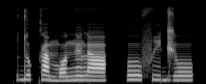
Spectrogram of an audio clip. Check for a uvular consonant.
absent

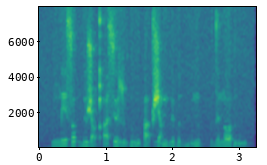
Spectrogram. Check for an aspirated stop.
absent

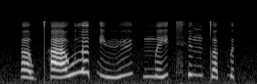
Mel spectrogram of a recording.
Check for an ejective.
absent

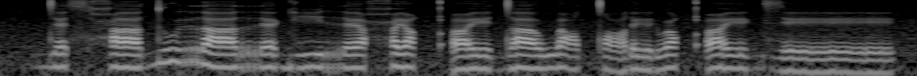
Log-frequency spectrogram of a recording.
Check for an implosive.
absent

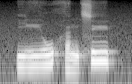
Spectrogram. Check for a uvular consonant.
absent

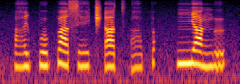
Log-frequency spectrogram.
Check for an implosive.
absent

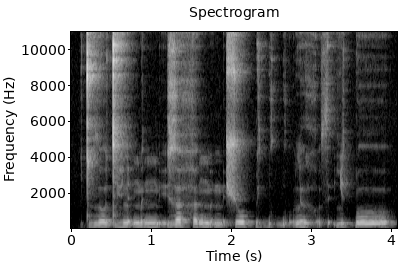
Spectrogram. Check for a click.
absent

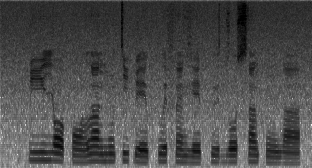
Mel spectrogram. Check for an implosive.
present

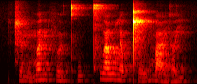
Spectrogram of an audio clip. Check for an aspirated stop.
present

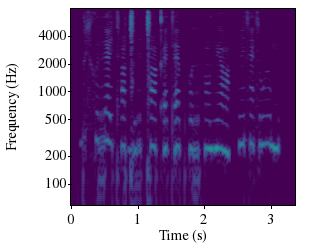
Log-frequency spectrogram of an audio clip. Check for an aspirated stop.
present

